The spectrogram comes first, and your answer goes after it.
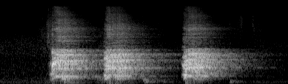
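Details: A 10-month-old Great Dane puppy gives three loud, hoarse barks in quick succession before an impatient cat swats him for barking.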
